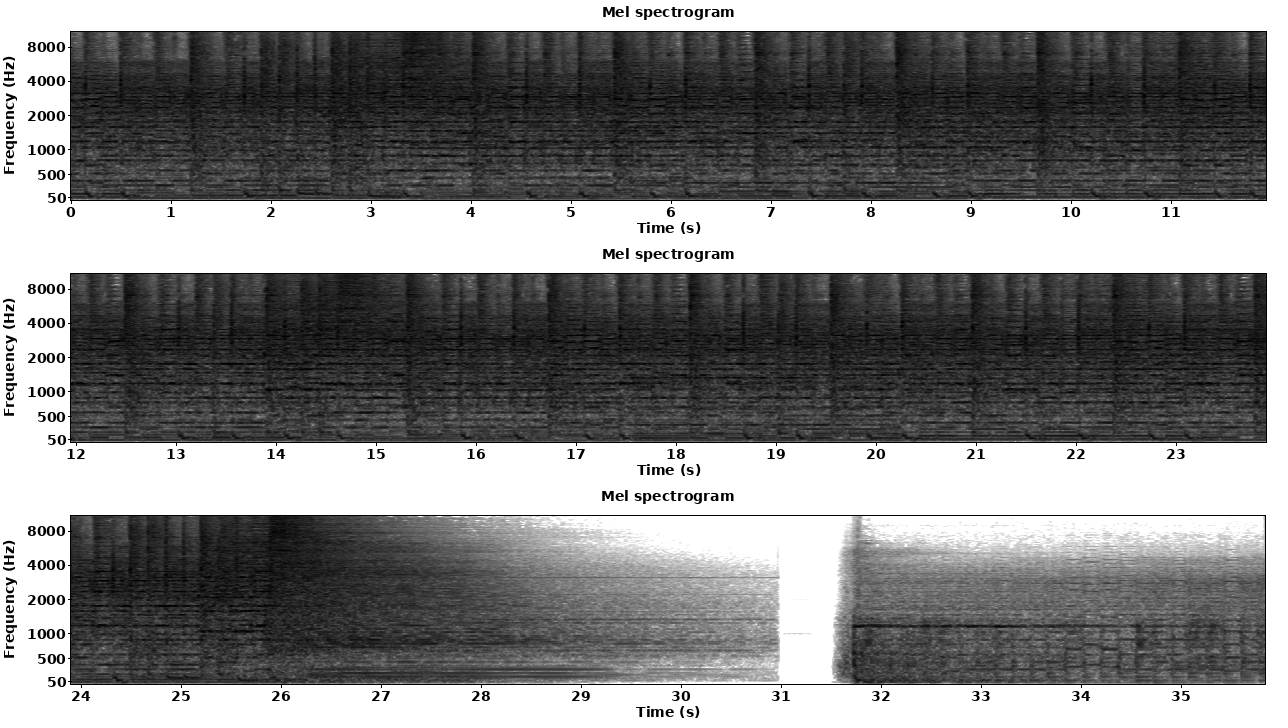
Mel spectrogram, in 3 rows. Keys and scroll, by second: 32.9 ctrl+z.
